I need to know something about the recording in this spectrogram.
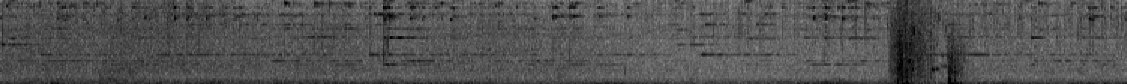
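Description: Footsteps pad softly over soft earth.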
